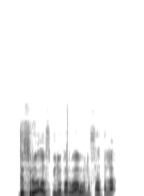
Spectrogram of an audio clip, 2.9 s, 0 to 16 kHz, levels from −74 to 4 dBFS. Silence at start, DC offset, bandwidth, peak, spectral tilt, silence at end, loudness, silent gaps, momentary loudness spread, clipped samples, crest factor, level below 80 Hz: 0.4 s; under 0.1%; 7 kHz; 0 dBFS; -8 dB/octave; 0.6 s; -17 LUFS; none; 11 LU; under 0.1%; 18 dB; -60 dBFS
